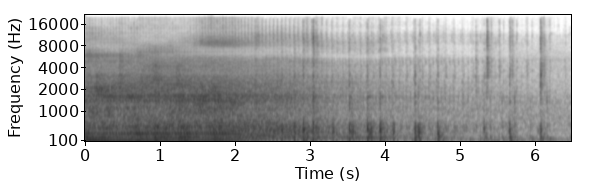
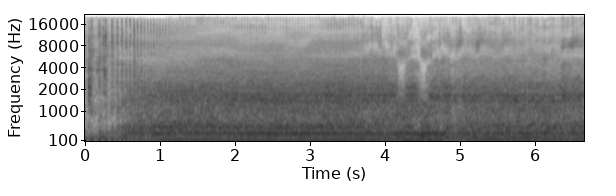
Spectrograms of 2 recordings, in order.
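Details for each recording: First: Honda 21-inch walk-behind self-propelled mower starts, runs about 30 seconds, then pops and dies; an ignition misfire stall traced to a faulty spark plug and fixed with a new NGK BPR5ES plug. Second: Honda 21-inch walk-behind self-propel mower that had been starting, running about 30 seconds, then popping and dying; test run outside after repair (NGK BPR5ES plug listed among parts) holds a steady, even single-cylinder buzz with no misses or surging, so the stall appears resolved.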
